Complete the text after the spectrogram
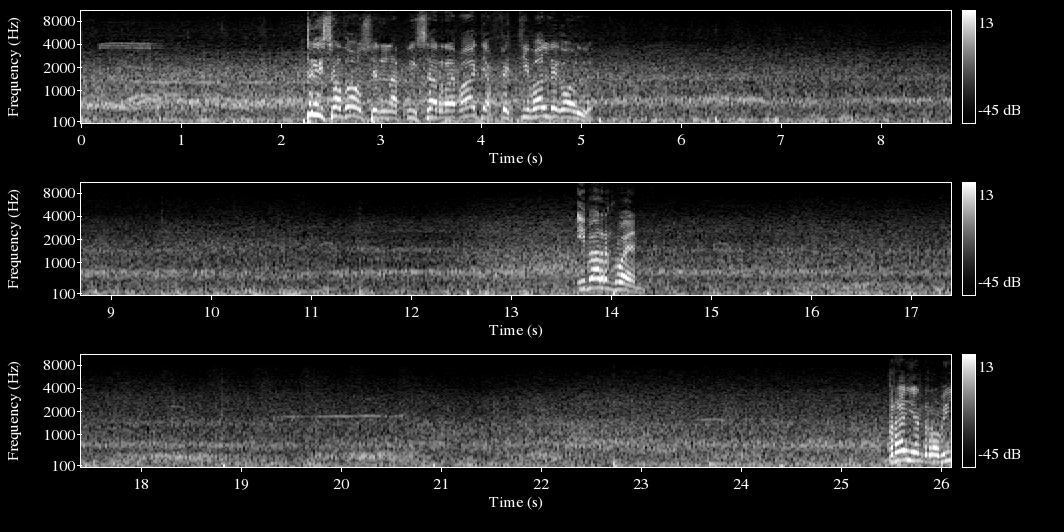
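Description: A stadium crowd roars steadily in the distance.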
